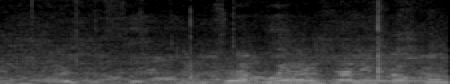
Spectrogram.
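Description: Several voices of players and onlookers talking and calling out over one another, with one short sharp knock near the end.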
